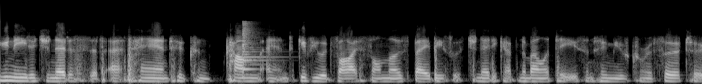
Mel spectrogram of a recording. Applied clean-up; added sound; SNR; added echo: none; Snare drum; 6 dB; none.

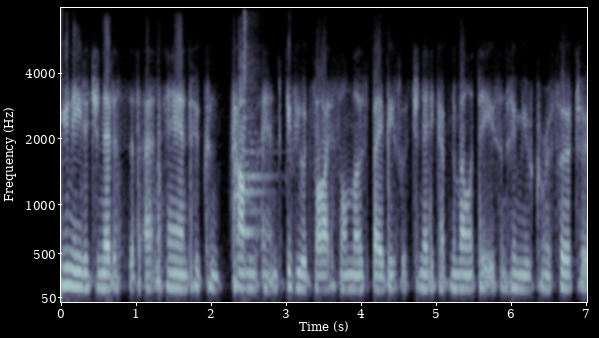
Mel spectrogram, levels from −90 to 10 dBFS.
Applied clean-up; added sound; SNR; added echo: neural mask model RNNoise.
